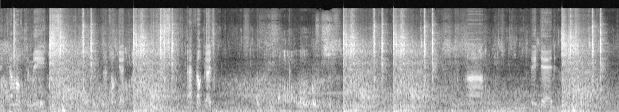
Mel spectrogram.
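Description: A shotgun fires loud, booming blasts again and again.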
